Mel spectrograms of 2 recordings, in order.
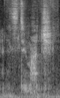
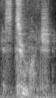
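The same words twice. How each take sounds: First: Said in the usual way. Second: Sharp, louder whisper. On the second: Shown as a demonstration. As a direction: push the whisper out hard. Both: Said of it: "If I blow too hard".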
